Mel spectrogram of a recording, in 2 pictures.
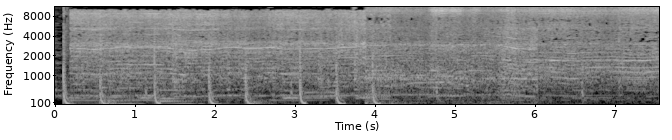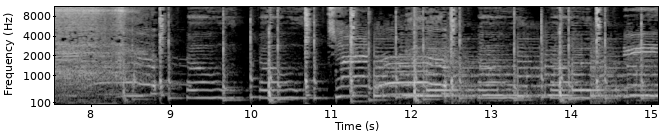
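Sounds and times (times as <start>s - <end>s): background music with beat: 0.0s - 4.0s, 8.6s - 15.0s
circular saw cutting plywood: 0.0s - 8.7s.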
